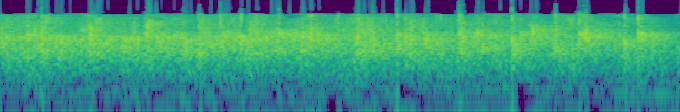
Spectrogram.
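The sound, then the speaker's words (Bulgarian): An audience applauds for ninth-place finisher Darina Pashova, a competitor of the Eurosport sports club, with a steady, dense, loud wash of many hands clapping at once that holds an even level for several seconds without letting up. “Аплодисменти за Дарина.”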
